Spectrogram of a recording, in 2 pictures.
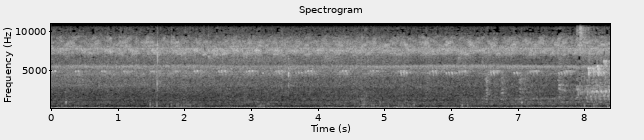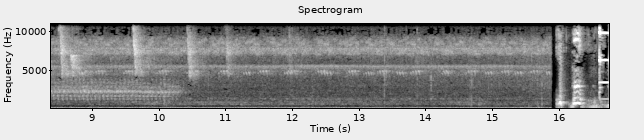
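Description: Insects, crickets by their steady high chirping, over a low steady outdoor rumble, with a brief buzzier trill partway through. Near the end it cuts off sharply into a loud, short burst of outro sound effects.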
